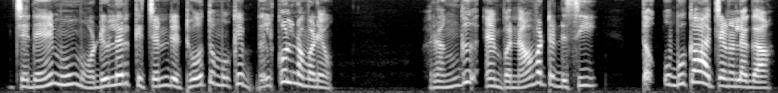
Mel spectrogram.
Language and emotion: Sindhi, disgusted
